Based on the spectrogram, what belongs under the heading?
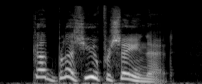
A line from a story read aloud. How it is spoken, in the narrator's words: cried Miss Harrison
